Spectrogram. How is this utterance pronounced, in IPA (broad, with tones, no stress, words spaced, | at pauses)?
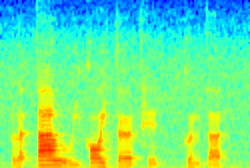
lɐ˨t̚t̪aː˥wuː˨˩j kɔː˧jt̪œː˨t̪ʰɪ˨˥k̚ | kɵ˧nt̪ɐ˨t̚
